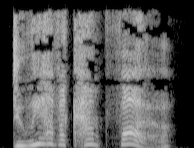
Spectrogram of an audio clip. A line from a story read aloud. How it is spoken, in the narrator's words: asked George eagerly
